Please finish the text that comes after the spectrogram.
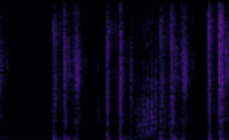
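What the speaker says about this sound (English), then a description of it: "Hi, donkey!" A donkey in the Minecraft video game clip-clops along with quick, soft hoof beats in irregular bursts, faint and close, with no talking over it.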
